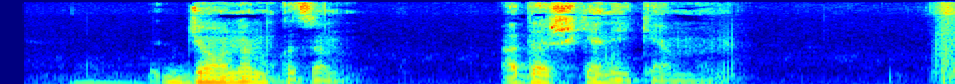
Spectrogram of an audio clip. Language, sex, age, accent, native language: Uzbek, male, 35+, Toshkent shahri, Uzbek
